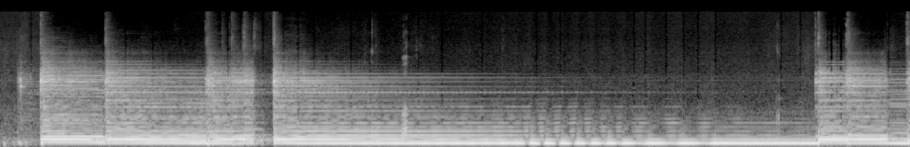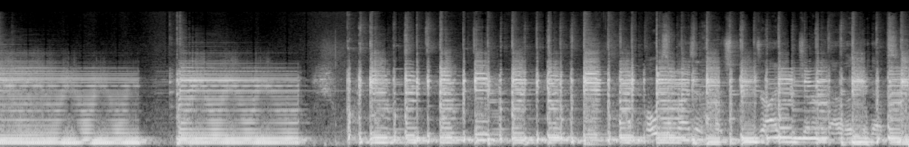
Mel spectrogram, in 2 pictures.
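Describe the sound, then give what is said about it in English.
An electric guitar plays through a liquid phaser effect pedal, ringing out sustained chords with a few sharp attacks, then breaking into fast, busy strumming near the end. “Now let's check out the liquid phaser.”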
